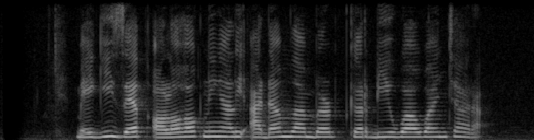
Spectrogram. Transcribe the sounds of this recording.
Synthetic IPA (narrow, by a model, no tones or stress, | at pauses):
mɛɡizɛt̪̚ɔlɔɦɔk̚niŋaliʔadamlambərt̪̚kɨrdiwawaɲt͡ʃaɾa̰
